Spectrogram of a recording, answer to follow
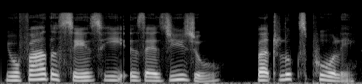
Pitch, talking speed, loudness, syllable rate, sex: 190 Hz, 165 wpm, -17 LUFS, 4.1 syllables/s, female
